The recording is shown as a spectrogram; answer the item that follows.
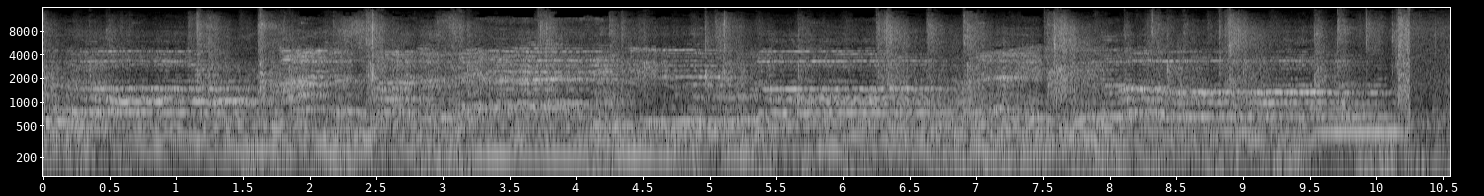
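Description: Congregation singing a worship song together in sustained notes over music with a regular beat.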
